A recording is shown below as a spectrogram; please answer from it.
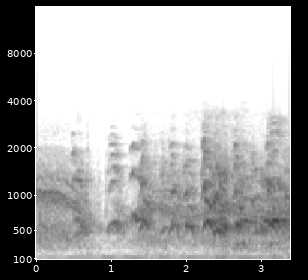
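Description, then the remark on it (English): A chorus of sled dogs barks and yips at once as three sleds are driven up to a trading post in a clearing, their overlapping voices forming a dense, continuous clamor that stays loud throughout, with no one speaking. “Then a chorus of barking filled the clearing as three sleds were driven up to the trading post”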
